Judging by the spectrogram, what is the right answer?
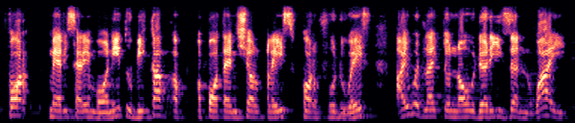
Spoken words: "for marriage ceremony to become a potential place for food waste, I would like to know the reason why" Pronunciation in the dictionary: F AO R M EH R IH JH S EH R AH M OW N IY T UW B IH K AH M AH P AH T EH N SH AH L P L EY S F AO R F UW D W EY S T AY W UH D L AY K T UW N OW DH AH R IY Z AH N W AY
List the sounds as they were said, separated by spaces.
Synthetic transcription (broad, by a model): F AO R M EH R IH S EH R AH M OW N IY T UW B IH K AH M AH P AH T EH N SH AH L P L EY S F AO R F UW D W EY S T AY W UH D L AY K T UW N OW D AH R IY Z AH N W AY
